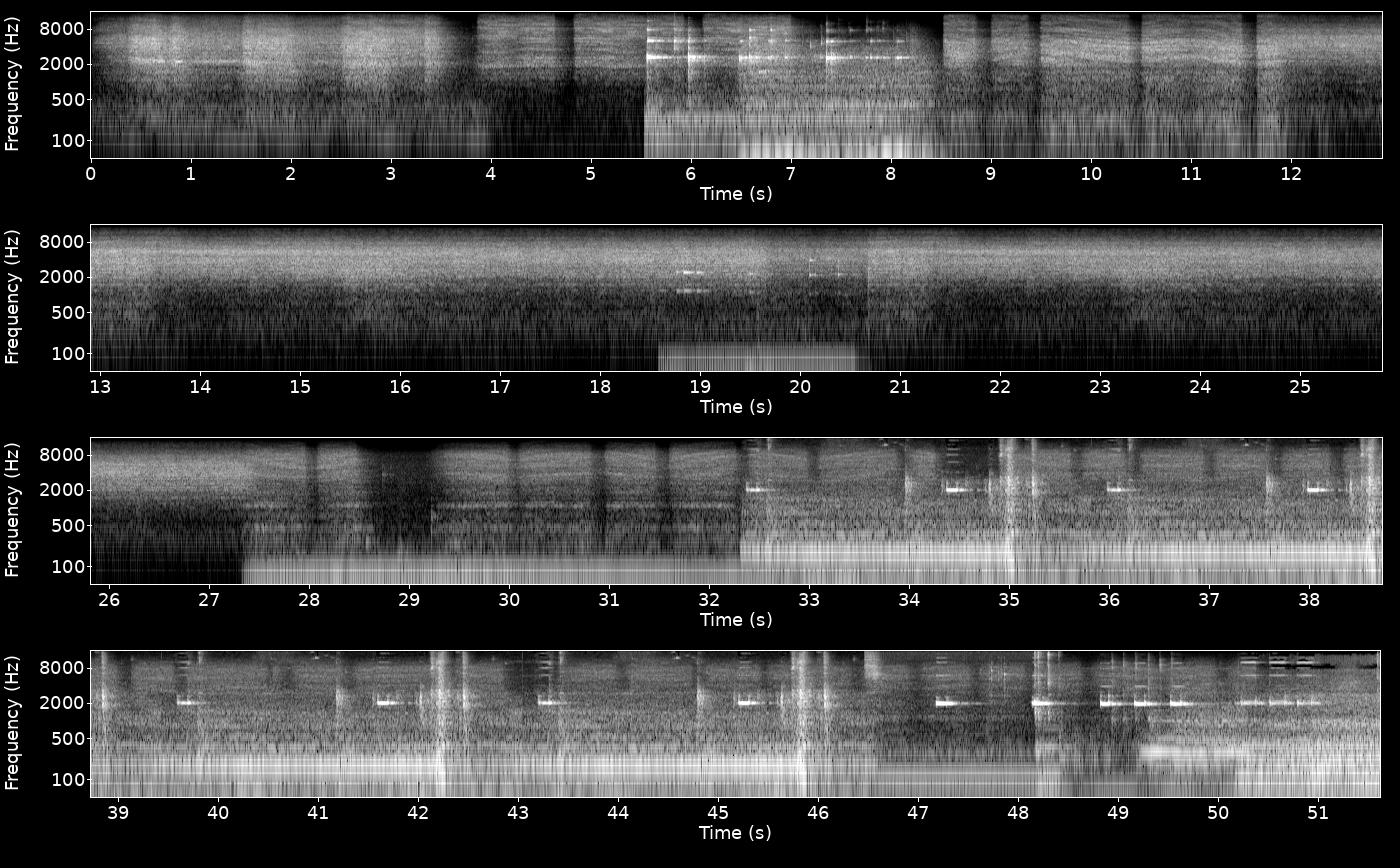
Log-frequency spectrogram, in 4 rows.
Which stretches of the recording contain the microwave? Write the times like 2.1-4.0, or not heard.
32.3-51.5.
